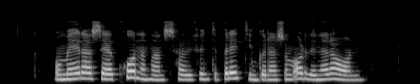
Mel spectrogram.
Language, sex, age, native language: Icelandic, female, 20-29, Icelandic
